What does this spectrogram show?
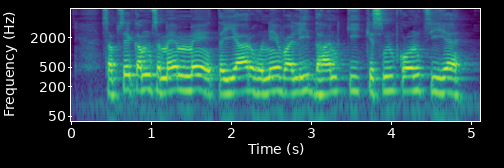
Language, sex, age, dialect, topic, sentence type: Hindi, male, 18-24, Garhwali, agriculture, question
